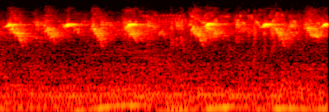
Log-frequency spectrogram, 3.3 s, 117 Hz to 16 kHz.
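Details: Tree pipit nesting on a terrace during summer 2016 and raising four young; thin high notes sliding steeply downward, repeated about every half second, over a low background hum.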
